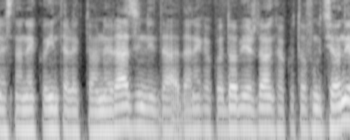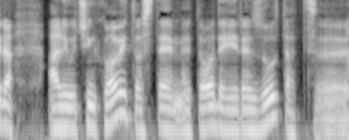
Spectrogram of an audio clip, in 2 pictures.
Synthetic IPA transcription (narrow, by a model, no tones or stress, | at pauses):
nesnane̞kojint̪e̞lek̚t̪ualˠno̞jɾaːzinid̪a̰d̪a̰ne̞kako̞d̪o̞bije̞ʒd̪oankakot̪o̞fuŋkt̪sio̞niːɾa | aliut͡ʃiŋko̞ʋit̪o̞st̪t̪ːe̞ːmʔḛt̪oːd̪e̞iɾezulˠt̪at̪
